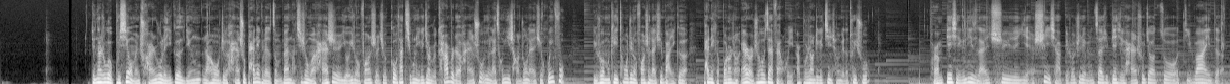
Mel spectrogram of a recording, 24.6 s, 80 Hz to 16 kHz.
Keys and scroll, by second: 22.1 4.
